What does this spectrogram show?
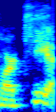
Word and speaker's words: Marque: And then when John told me your name, I'm like, Marquis, or is it Marque? He goes, oh, it's Marquis.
